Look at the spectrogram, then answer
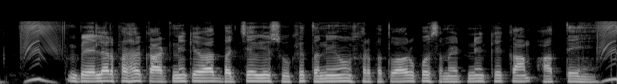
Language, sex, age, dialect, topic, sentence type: Hindi, male, 31-35, Awadhi Bundeli, agriculture, statement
